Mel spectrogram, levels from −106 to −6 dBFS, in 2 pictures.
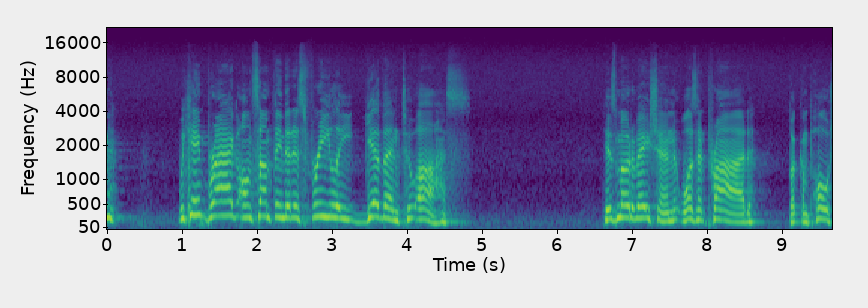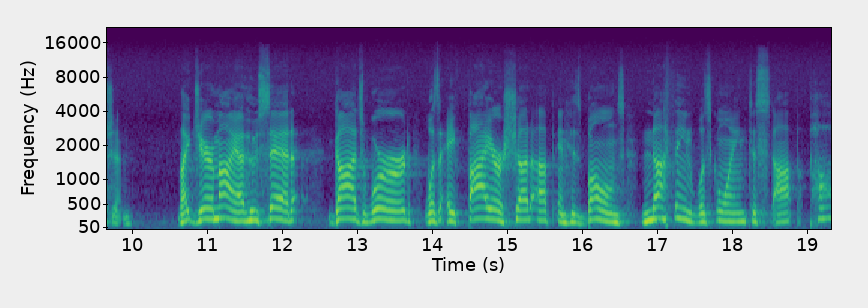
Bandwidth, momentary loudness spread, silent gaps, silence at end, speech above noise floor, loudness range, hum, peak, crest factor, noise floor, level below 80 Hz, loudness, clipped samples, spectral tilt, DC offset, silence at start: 10.5 kHz; 8 LU; none; 0 s; 43 dB; 4 LU; none; -14 dBFS; 16 dB; -72 dBFS; -70 dBFS; -29 LUFS; under 0.1%; -7.5 dB/octave; under 0.1%; 0 s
